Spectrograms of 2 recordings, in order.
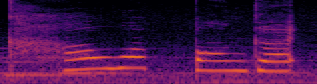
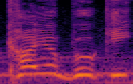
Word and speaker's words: Kayabuki: never heard of it by cowabunga icky mia this is a really strange name who's this cowabunga it's pronounced kayabuki ek that would be me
